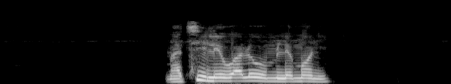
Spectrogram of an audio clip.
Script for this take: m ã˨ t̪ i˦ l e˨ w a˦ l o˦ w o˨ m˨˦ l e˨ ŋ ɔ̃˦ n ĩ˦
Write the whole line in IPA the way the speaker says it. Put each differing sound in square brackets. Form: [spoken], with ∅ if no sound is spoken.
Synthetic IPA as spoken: m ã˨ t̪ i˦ l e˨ w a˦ l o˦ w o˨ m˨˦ l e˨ [m] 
